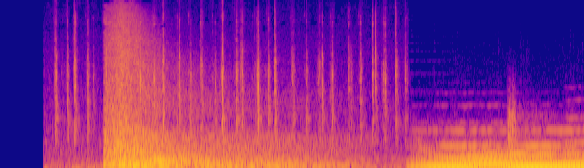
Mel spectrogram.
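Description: Logo-intro sound effects: a rapid run of sharp clicks like typing, with a loud whooshing hit about a second in, then a low sustained ambient synth chord begins at about three seconds.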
